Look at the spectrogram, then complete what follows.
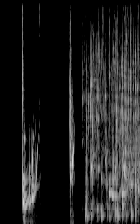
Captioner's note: droplet plops; water gurgles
